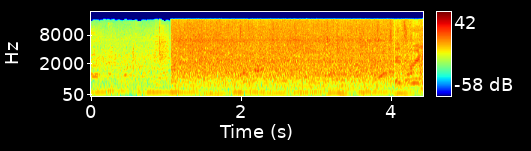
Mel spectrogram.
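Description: Background music with a repeating bass line. About a second in, the steady hiss of heavy rain falling on pavement comes in under the music and goes on.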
